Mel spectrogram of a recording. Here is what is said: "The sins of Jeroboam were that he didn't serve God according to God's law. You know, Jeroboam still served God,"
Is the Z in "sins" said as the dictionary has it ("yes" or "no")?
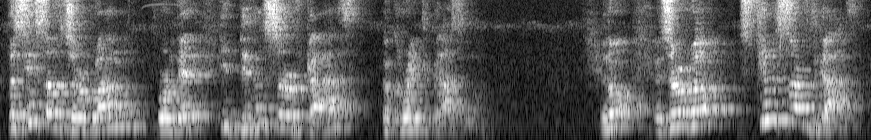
no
